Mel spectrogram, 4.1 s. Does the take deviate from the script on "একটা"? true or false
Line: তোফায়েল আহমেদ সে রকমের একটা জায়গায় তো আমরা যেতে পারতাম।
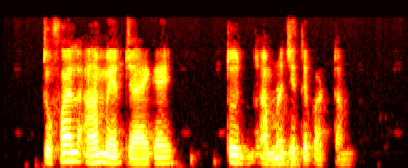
true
